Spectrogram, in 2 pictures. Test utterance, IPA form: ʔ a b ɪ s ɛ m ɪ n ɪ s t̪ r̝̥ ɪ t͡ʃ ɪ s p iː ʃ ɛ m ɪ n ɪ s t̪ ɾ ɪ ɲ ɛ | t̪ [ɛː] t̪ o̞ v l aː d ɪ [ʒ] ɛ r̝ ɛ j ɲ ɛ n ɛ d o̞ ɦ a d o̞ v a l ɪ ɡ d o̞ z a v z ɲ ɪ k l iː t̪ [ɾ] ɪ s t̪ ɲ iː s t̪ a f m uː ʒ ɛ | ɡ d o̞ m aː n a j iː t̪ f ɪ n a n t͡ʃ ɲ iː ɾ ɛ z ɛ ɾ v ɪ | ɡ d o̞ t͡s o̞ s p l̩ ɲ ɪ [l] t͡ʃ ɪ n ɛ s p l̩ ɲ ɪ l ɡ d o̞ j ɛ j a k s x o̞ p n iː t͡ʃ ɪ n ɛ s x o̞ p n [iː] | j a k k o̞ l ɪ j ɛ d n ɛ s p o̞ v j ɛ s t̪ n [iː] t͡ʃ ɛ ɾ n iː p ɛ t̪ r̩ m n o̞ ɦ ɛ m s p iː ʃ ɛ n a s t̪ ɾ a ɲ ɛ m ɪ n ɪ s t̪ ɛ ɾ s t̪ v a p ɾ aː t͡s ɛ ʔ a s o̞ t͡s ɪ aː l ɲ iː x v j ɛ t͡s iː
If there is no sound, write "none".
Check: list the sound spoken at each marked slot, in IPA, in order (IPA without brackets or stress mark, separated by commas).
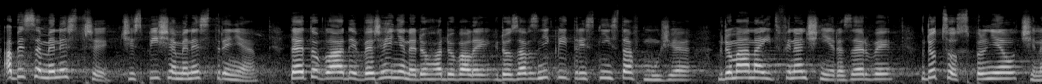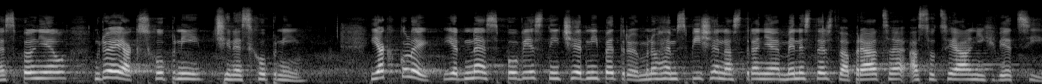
ɛː, v, ɾ, l, iː, iː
